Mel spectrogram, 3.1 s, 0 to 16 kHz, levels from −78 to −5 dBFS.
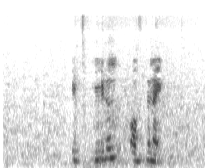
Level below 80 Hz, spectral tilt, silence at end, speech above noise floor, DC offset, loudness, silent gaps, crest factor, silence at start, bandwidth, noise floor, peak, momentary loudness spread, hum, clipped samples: -62 dBFS; -5 dB/octave; 0 s; 24 dB; under 0.1%; -29 LUFS; none; 24 dB; 0.1 s; 11.5 kHz; -54 dBFS; -8 dBFS; 20 LU; none; under 0.1%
